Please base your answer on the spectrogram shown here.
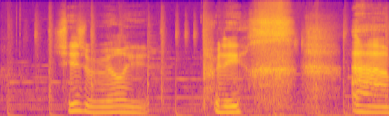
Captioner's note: laughs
